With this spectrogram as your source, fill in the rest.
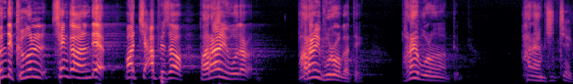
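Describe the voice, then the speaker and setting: An extremely high-pitched, raised and projected male voice, bright and sharp, animated, with very wide pitch swings. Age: 60s. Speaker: professor. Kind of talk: testimony.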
